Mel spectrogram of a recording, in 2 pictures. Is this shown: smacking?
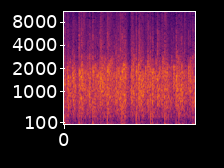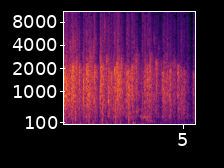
no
